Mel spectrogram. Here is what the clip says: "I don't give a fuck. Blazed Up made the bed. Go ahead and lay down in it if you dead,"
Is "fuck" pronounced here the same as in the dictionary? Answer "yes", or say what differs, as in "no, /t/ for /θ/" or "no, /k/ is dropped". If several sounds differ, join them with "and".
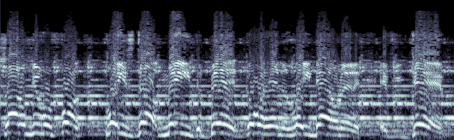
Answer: yes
